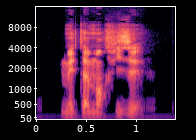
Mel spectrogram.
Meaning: to metamorphosize
- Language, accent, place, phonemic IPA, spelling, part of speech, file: French, France, Lyon, /me.ta.mɔʁ.fi.ze/, métamorphiser, verb, LL-Q150 (fra)-métamorphiser.wav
